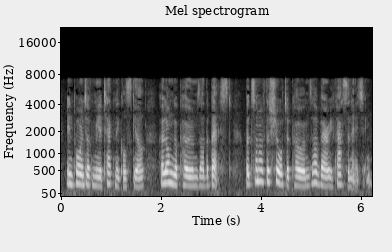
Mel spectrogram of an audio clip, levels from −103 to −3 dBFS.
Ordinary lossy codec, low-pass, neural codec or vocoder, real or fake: MP3, 48 kbps; 7.2 kHz; vocoder, 44.1 kHz, 80 mel bands, Vocos; fake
